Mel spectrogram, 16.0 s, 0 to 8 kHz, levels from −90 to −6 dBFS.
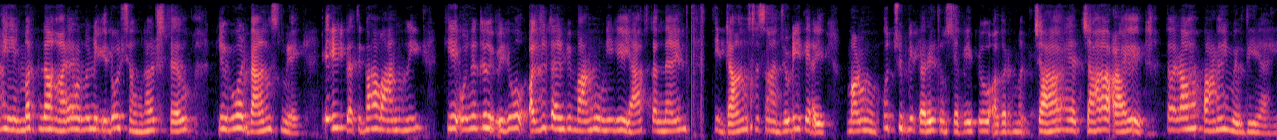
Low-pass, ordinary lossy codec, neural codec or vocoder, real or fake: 7.2 kHz; none; codec, 24 kHz, 1.5 kbps, HILCodec; fake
